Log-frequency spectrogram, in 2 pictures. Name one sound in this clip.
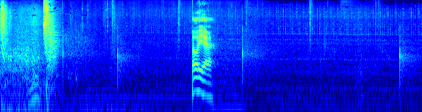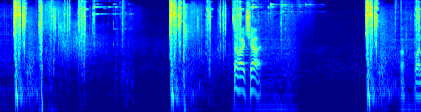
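Rifle shots crack sharply, one at a time.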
